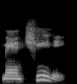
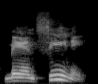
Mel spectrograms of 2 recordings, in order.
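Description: First: The name is said the Italian way. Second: The name is said the American way. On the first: This is how it is said in Italy. "in Italy, they pronounce it Mancini" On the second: This is how it is said in America. "when she got here, it was like Mancini"

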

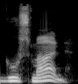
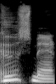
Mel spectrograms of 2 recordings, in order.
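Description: First: The name is said with a Spanish pronunciation. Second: The name is said with an American pronunciation. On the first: The speaker calls it right. "your name is actually Guzman in Spanish" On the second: The speaker calls it wrong. "I'm in US and everyone's like"

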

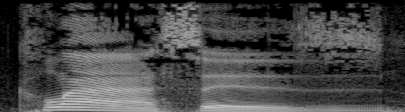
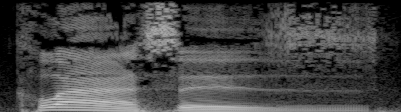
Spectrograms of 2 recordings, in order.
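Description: The two takes are said the same way.

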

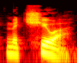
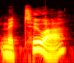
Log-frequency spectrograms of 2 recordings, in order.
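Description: First: The T is said as a 'ch' sound. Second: The T is said as a hard T sound. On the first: The speaker calls it right. "I'll say mature" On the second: The speaker calls it wrong. "I won't say mature"

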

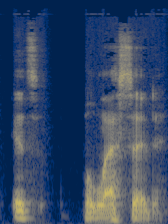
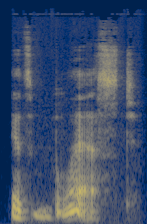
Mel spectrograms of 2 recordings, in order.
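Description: First: It is said the way the adjective sounds. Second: It is said the way the verb sounds. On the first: It describes a state of being. "If it's an adjective, it's blessed" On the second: It is the past tense of an action. "If it's a verb, it's blessed"

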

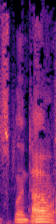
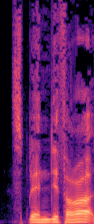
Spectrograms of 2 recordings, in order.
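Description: First: It is said with an American Midwest accent. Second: It is said with a French accent. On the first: "We'll just go with your American Midwest accent" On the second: "No, that's French"

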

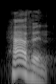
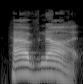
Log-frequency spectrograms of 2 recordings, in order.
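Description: First: It is contracted with a stopped final T. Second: It is said in full as two words.

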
